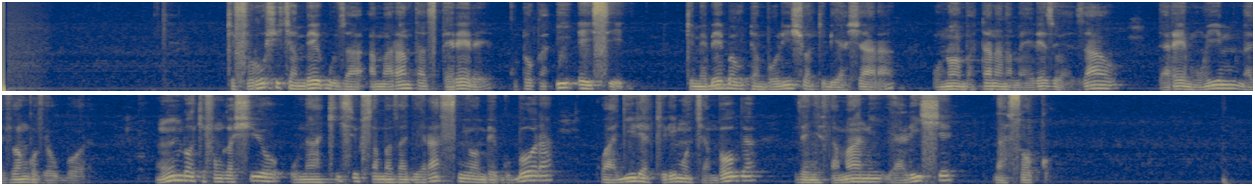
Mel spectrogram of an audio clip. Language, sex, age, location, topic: Swahili, male, 18-24, Dar es Salaam, agriculture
